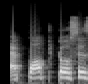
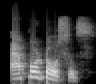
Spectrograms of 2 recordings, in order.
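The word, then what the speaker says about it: apoptosis: एपोप्टोसिस नहीं, the second P is silent, it इज एपोटोसिस, ठीक है।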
